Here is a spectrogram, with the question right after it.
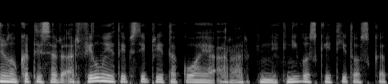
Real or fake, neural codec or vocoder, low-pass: real; none; 7.2 kHz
